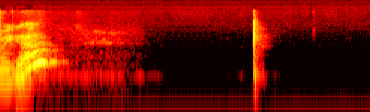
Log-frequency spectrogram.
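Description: A woman's voice finishes a short phrase, then after a pause a single sharp click of a computer mouse button comes near the end.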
